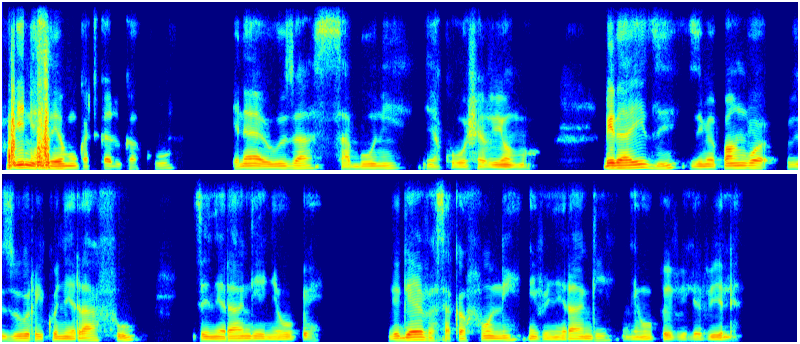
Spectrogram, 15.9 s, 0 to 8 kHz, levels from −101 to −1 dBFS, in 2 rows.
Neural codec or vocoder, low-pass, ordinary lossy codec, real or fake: codec, 16 kHz, 4 kbps, X-Codec, HuBERT features, trained on balanced general audio; 7.2 kHz; Opus, 32 kbps; fake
